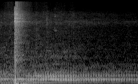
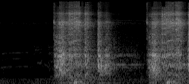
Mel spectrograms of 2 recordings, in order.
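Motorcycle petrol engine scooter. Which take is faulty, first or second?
first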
